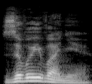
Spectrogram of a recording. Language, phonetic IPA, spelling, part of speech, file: Russian, [zəvə(j)ɪˈvanʲɪje], завоевание, noun, Ru-завоевание.ogg
- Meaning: 1. conquest 2. winning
